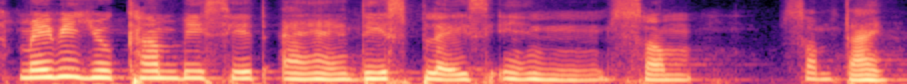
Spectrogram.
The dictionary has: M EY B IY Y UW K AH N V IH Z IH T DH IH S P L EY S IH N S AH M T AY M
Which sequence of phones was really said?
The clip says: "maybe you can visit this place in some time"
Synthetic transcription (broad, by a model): M EY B IY Y UW K AH N B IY S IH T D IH S P L EY S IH N S AH M T AY M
